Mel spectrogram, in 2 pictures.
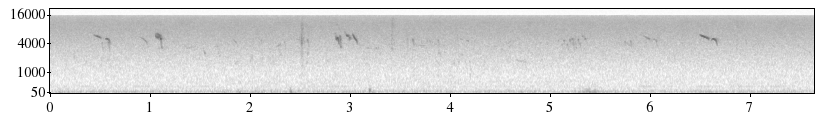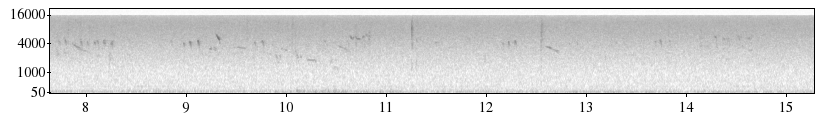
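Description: Small birds giving short, high, mostly falling chirps here and there, over a steady low rumble with a few soft thumps.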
